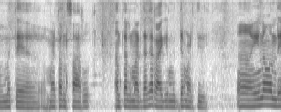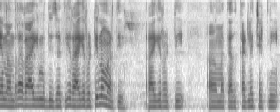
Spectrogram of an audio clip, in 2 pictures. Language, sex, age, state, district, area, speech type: Kannada, female, 60+, Karnataka, Vijayanagara, rural, spontaneous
